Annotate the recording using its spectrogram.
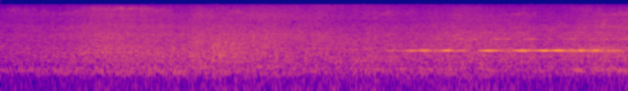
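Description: Commercial soundtrack intro: a steady wash of noise that slowly builds, with a single held tone joining about four seconds in.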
